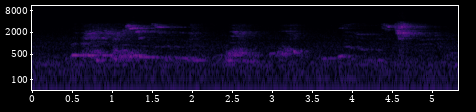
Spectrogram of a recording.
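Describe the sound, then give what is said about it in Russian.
Faint, high-pitched chirping comes in a few short, scattered bursts against a soft background hiss, like small birds calling now and then. “Дети покричали, птички почирикали.”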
